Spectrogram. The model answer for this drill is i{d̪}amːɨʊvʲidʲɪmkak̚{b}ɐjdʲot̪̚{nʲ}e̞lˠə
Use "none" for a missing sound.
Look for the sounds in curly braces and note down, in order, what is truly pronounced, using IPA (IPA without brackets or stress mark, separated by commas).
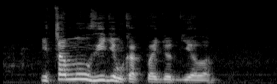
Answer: t̪, p, dʲ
